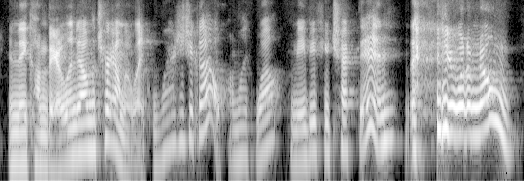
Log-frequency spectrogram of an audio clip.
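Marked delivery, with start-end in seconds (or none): 1.5-2.2 high-pitched dog's question; higher, wondering dog voice. Acted. Voices dogs catching up to her. 2.6-5.2 teasing scold rising high and loud; playful telling-off, louder and higher; mock scolding. Mock scolding of her dogs.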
